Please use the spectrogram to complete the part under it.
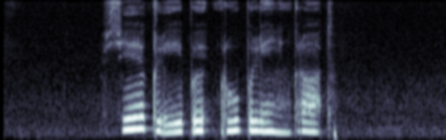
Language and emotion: Russian, sad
